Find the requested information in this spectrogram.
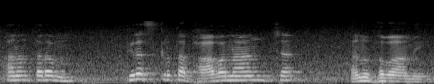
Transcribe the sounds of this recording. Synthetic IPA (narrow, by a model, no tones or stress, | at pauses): ɐnɐnt̪ɐɾɐm | t̪iɾɐskɾɪt̪ɐbʱaːʋɐnaːɲt͡ʃɐ | ɐnubʱɐʋaːme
